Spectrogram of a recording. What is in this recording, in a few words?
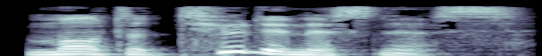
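"multitudinousness", British English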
